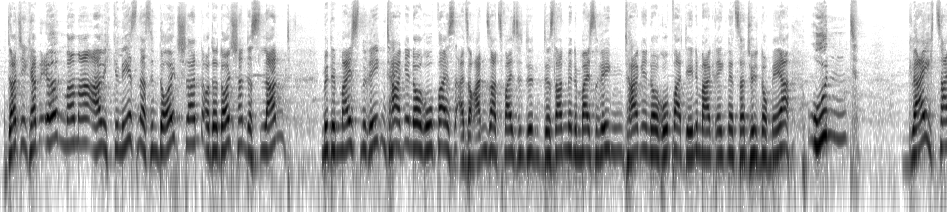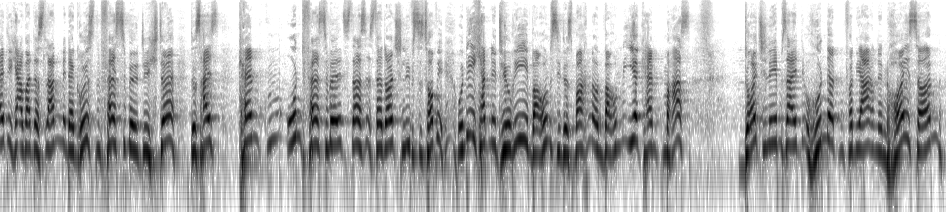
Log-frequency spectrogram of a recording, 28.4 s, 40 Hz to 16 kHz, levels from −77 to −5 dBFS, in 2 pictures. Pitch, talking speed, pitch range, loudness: 240 Hz, 170 wpm, 215-270 Hz, -16 LUFS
